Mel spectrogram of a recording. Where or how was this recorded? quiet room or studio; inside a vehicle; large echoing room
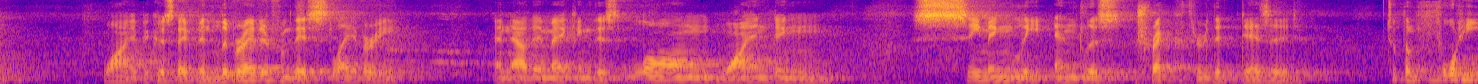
large echoing room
